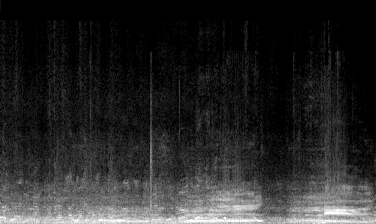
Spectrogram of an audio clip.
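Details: Sahiwal bull calves at the Aftabganj cattle market, Dinajpur, Bangladesh, on a Saturday; repeated long moos, one rising higher near the end, mixed with crowd murmur and people haggling over prices.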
